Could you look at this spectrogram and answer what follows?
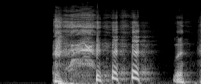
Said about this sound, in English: All better. To clear my throat.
